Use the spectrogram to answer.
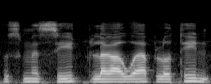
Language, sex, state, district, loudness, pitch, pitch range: Hindi, male, Jharkhand, Ranchi, -17 LUFS, 130 Hz, 125-135 Hz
